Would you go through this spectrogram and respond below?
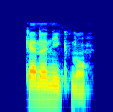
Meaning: canonically
- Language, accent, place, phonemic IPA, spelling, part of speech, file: French, France, Lyon, /ka.nɔ.nik.mɑ̃/, canoniquement, adverb, LL-Q150 (fra)-canoniquement.wav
